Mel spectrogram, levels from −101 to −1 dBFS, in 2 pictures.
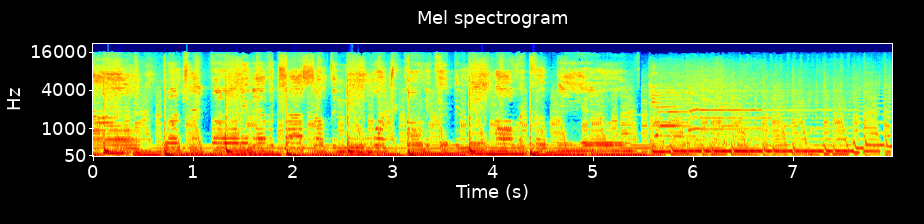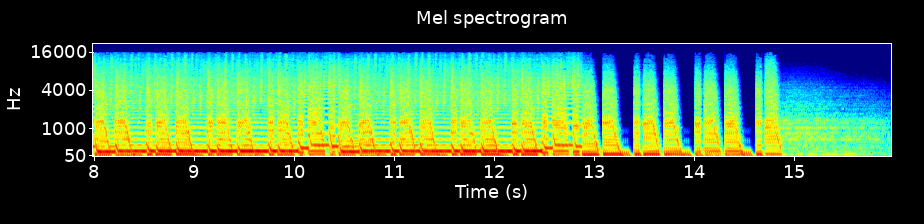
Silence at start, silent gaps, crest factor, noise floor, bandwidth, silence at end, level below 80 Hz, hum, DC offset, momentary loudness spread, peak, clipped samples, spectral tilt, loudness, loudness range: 0 s; none; 12 dB; -42 dBFS; 16.5 kHz; 0.8 s; -18 dBFS; none; under 0.1%; 10 LU; 0 dBFS; under 0.1%; -5 dB/octave; -13 LUFS; 7 LU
